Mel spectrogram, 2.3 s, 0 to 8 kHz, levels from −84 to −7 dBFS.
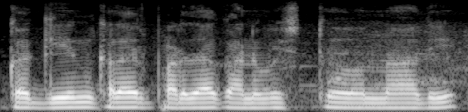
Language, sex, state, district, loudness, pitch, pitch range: Telugu, male, Telangana, Mahabubabad, -16 LUFS, 130 Hz, 125-130 Hz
